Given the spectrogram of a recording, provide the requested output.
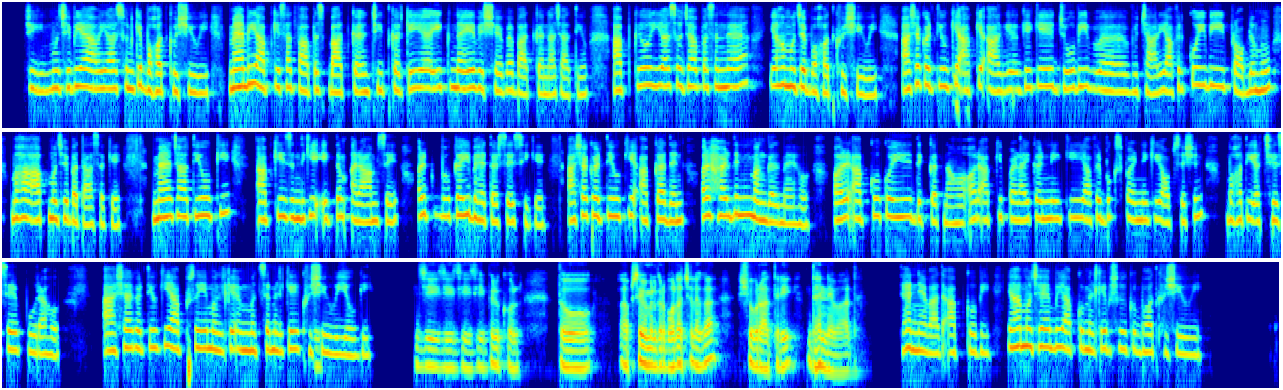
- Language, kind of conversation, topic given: Hindi, advice, रोज़ पढ़ने की आदत बनानी है पर समय निकालना मुश्किल होता है
- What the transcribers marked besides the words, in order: in English: "प्रॉब्लम"; in English: "बुक्स"; in English: "ऑब्सेशन"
